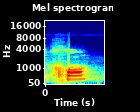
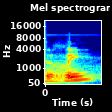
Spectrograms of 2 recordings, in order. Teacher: Kha and ghain, both these letters are from the top part of the throat, but you can hear the difference. And one has a scraping sound and the other doesn't.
